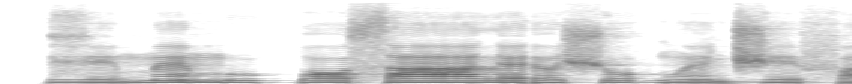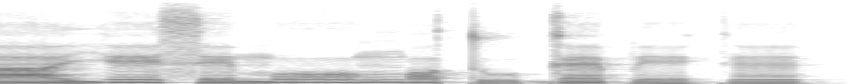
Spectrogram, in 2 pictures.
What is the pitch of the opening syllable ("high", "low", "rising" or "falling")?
low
